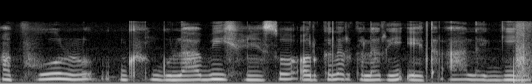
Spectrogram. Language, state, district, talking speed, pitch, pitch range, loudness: Kurukh, Chhattisgarh, Jashpur, 110 wpm, 220 Hz, 205-235 Hz, -19 LUFS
